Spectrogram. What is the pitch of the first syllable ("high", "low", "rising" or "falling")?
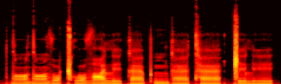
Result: rising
